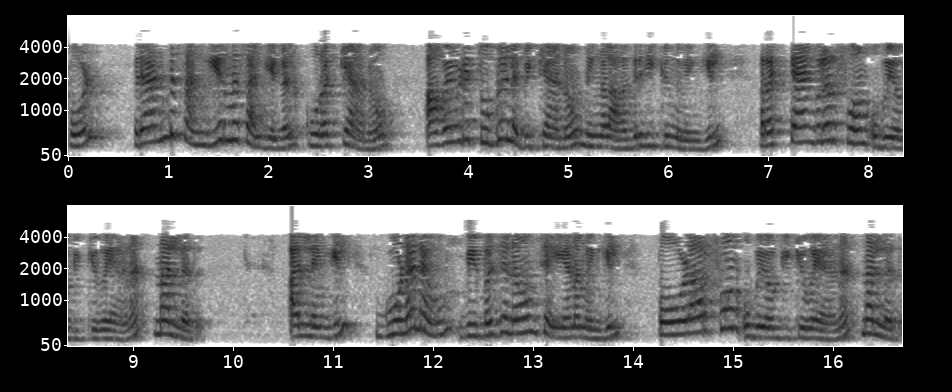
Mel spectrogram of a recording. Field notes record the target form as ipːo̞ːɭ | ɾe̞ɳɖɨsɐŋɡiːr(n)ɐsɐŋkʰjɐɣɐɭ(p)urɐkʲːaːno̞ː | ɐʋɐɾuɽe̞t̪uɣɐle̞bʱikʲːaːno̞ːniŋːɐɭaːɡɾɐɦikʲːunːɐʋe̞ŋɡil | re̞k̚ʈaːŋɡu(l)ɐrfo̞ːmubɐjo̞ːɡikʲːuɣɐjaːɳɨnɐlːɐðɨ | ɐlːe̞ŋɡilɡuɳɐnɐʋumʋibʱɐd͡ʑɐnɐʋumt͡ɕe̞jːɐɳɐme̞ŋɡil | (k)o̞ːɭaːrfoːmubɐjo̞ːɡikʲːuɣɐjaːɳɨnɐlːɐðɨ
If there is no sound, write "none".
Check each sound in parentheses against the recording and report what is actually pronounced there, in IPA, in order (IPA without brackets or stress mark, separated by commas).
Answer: ɳ, k, l, p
